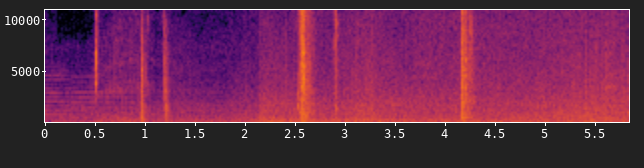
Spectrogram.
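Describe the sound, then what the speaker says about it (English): Police squad car in a patrol video game: a car door opening and slamming with sharp clicks, then the engine starting into a steady low idle hum that continues to the end. "Let's go and grab our squad car."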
